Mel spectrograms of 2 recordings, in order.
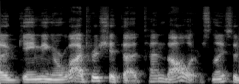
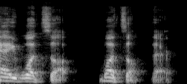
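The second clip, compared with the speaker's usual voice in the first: laid-on Philadelphia accent; 3 semitones higher than usual. Explaining how the character should sound, doing Cyberfrog as a Philly dude. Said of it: "Cyberfrog just sounds like a Philly dude".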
